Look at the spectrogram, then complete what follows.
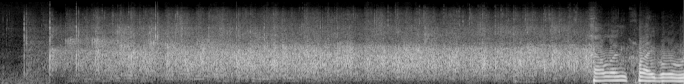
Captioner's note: applause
